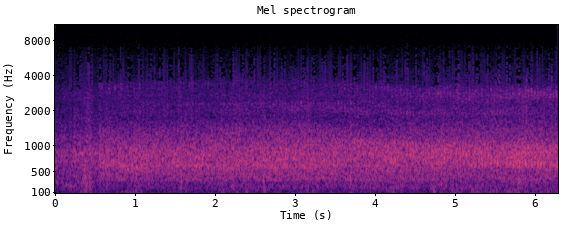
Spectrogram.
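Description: Steady background noise of town street traffic, a constant hiss-like rumble without distinct events.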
